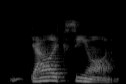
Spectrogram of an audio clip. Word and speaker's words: Galaxion: a void lord and galaxion uh galaxyon there both to be pronounced galaxy but eon uh they all need permission to be used from me.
